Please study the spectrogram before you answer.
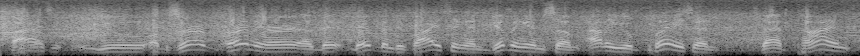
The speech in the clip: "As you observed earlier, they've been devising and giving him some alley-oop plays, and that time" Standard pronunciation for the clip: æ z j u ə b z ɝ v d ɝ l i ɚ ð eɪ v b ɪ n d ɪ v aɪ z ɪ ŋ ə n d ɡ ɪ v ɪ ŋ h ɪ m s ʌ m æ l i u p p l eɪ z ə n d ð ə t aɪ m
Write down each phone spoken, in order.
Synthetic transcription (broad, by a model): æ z j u ə b z ɝ v d ɝ l i ɚ ð eɪ v b ɪ n d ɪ v aɪ s ɪ ŋ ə n ɡ ɪ v ɪ ŋ h ɪ m s ʌ m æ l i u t p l eɪ s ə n ð ə t aɪ m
